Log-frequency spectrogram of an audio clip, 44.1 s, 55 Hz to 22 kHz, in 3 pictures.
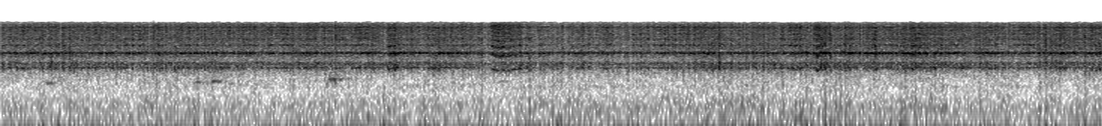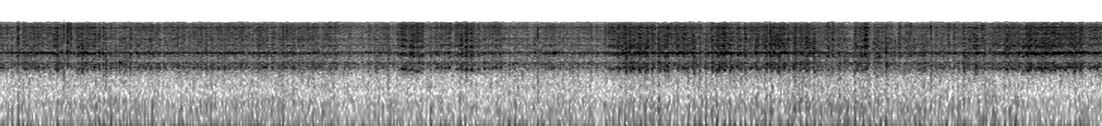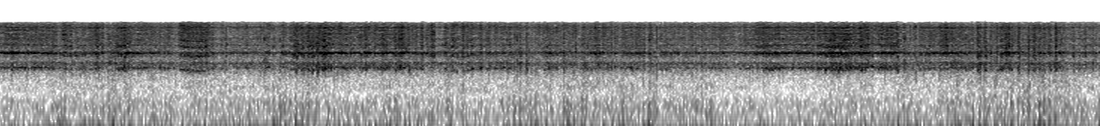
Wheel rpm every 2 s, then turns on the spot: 230, 230, 230, 230, 240, 240, 240, 240, 230, 230, 230, 230, 230, 220, 220, 230, 220, 230, 230, 230, 220, 230.
none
